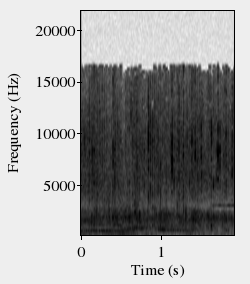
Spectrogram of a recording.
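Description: A church audience claps steadily in a dense wash of applause, cheering for its staff, pastors, leaders and volunteers, with faint cheering voices mixed in, sustained at an even level throughout.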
